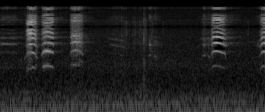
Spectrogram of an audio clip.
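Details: Wild red-tailed black cockatoos in Australia, a group exploring a camera: harsh grating squawks in a cluster of three, then a pause and two more, over a steady high hiss.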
